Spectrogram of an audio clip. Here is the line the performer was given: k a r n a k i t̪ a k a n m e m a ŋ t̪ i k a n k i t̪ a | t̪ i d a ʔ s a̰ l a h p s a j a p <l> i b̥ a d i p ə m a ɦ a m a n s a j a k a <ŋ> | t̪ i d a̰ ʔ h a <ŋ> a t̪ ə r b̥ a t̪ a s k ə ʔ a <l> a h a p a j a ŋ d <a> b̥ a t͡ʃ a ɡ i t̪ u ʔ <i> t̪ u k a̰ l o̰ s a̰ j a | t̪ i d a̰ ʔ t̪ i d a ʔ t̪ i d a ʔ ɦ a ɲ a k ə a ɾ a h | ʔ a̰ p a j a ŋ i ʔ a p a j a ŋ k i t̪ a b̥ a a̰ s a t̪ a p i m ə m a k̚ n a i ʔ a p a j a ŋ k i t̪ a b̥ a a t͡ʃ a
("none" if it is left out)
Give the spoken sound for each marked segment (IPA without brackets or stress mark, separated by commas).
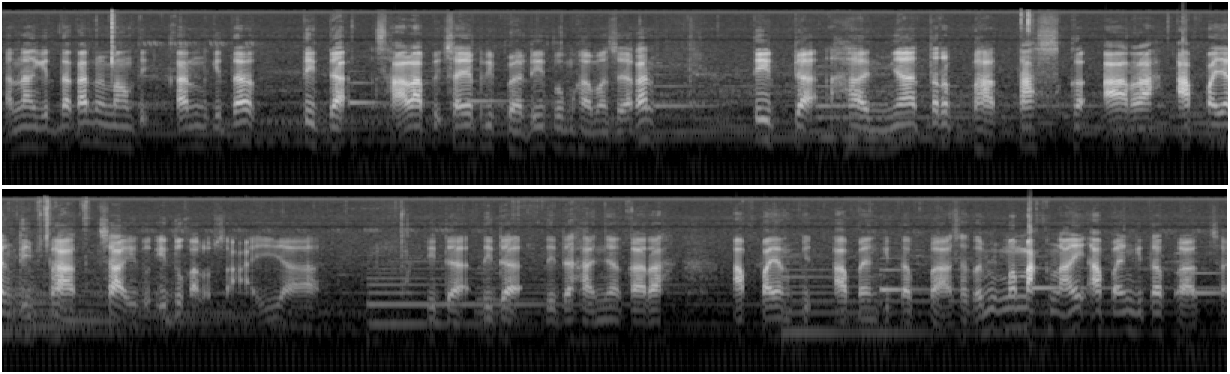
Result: ɾ, n, ɲ, ɾ, i, i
